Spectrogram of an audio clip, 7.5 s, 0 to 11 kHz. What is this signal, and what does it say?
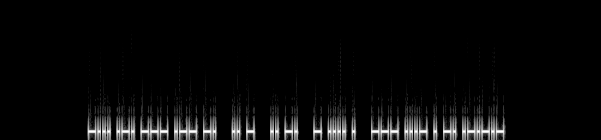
Morse code, heard as a keyed tone, about 40 wpm, 700 Hz. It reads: BROWN IT IN THE OVEN.
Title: Sentences from Top 1200 Words 40wpm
